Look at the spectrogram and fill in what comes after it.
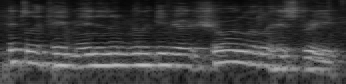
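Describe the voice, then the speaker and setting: A man with an American accent speaks at a fairly slow pace, with audible room echo and noticeable background noise. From Vienna, Austria. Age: 90s. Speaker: war veteran. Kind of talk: talk to students. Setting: school assembly.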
